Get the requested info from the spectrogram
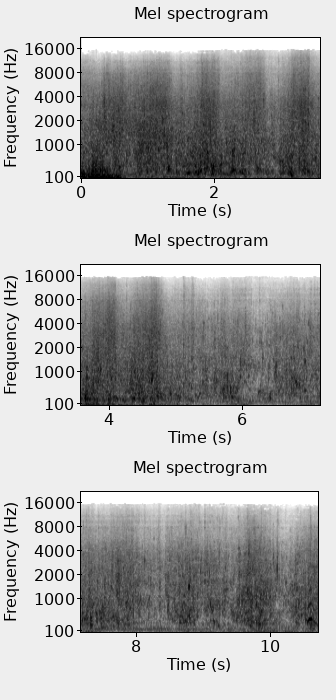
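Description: Wind buffeting the microphone over shallow seawater, with repeated splashing and sloshing from wading steps through the water. The splashing is strongest in the first half and settles into a quieter wash of water and wind after about five seconds.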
